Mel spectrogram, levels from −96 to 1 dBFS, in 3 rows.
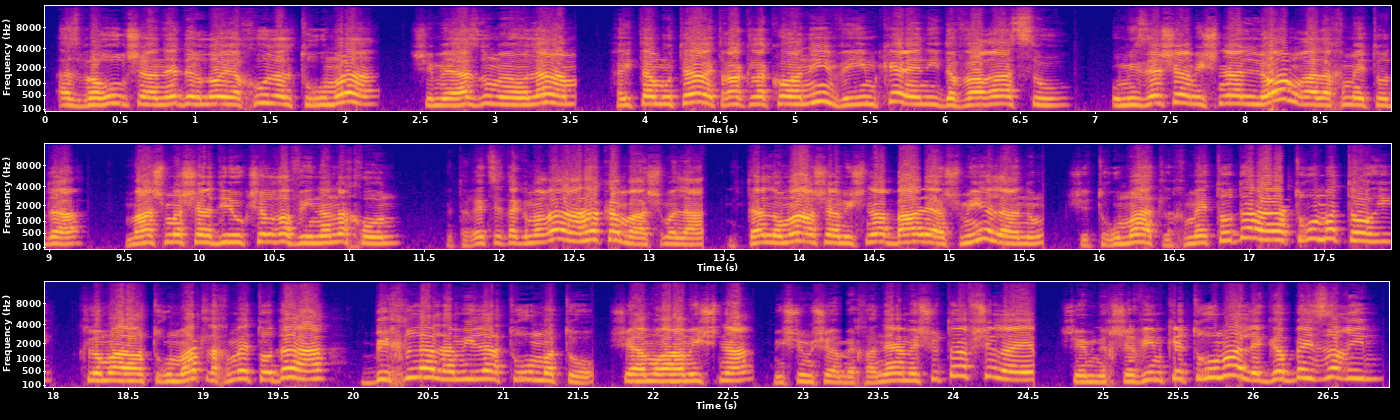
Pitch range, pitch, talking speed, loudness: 195-245 Hz, 220 Hz, 140 wpm, -12 LUFS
